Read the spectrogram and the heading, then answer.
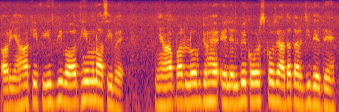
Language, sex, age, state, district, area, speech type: Urdu, male, 18-30, Maharashtra, Nashik, urban, spontaneous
